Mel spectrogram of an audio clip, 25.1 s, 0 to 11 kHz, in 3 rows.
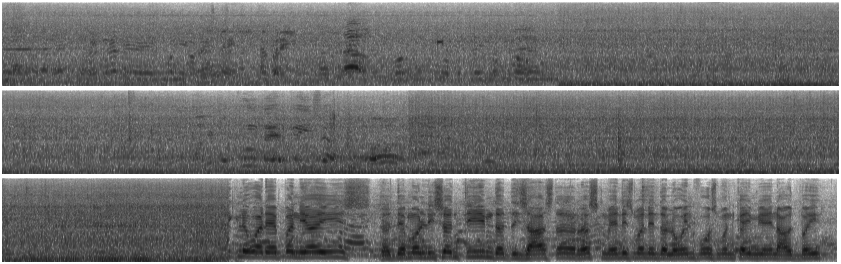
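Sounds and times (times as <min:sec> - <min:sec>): faint voices: 0:00.0 - 0:17.8
large vehicle engine idling: 0:00.0 - 0:19.0.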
